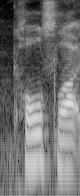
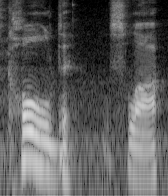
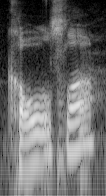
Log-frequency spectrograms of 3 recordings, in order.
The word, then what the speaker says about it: coleslaw: Apparently people think coleslaw is cold slaw. I don't know. What is it? What is it really? Coleslaw? Coleslaw. Cole. Cole? Oh. He's like, I thought it was cold.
